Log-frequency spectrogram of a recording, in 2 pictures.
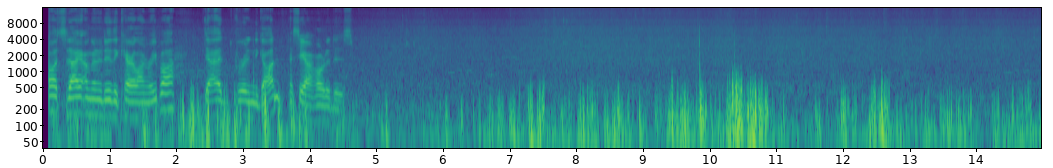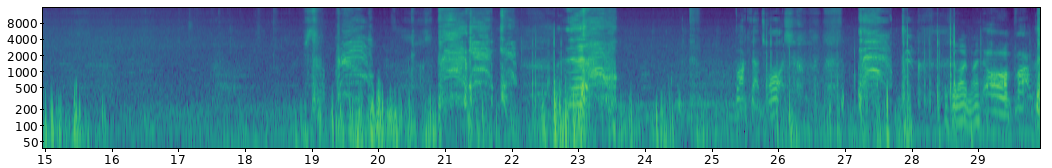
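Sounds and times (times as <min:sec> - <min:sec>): man coughing: 0:18.9 - 0:22.1, 0:22.8 - 0:23.6, 0:26.2 - 0:28.2.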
